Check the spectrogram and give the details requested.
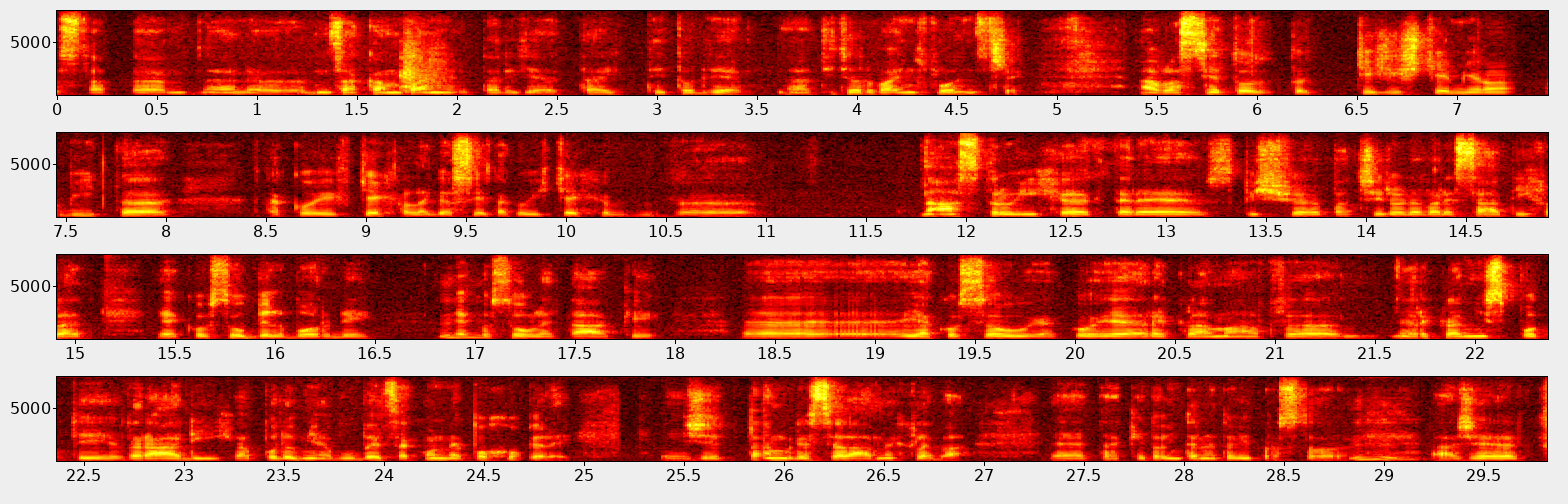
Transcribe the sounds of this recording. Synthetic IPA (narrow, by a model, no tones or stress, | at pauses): dost̪at̪ | zakampaɲt̪adɪt̪aɪt̪ɪt̪odvjɛt̪ɪt̪odvaɪnfluɛnsrɪʔavlast̪ɲɛt̪o̞t̪ocɛʒɪʃcɛmɲɛlo̞abiːt̪ | ft̪akovifcɛxlɛɡasɪft̪akoviːxcɛx | naːst̪ɾo̞jiːxkt̪ɛɾɛːspiːʃpat̪r̝̥iːdo̞dɛvadɛsaːt̪iːxlɛt̪jakoso̞wbɪlbo̞ɾdɪ | jakkoso̞wlɛt̪aːkɪ | jako̞so̞wjakojɛɾɛklamafɾɛklamɲiːspo̞t̪ɪvɾʔaːdiːxapo̞dobɲɛavuːbɛt͡sjako̞nɛpo̞xopɪlɪ | ʒɛt̪amɡdɛsɛlaːmɛxlɛbat̪akjɛt̪oʔɪnt̪ɛɾnɛt̪oviːpɾo̞st̪o̞ɾʔa̰ʒɛ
